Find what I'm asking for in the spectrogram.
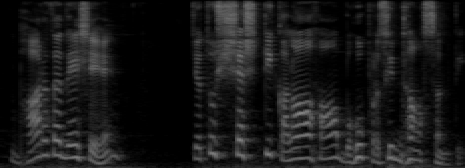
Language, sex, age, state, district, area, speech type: Sanskrit, male, 60+, Karnataka, Tumkur, urban, spontaneous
